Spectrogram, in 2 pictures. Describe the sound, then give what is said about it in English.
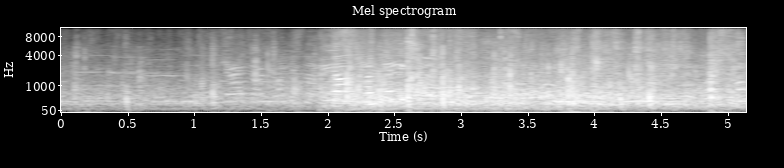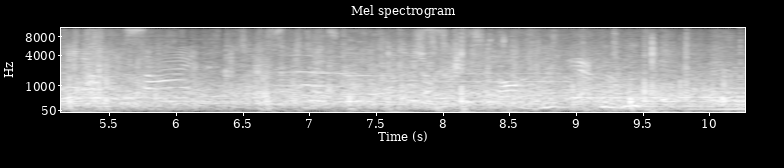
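A man runs past on a cobbled street, his quick, rapid footsteps starting abruptly after a quieter opening and continuing at an even pace to the end. “A man in a cap runs past him.”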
